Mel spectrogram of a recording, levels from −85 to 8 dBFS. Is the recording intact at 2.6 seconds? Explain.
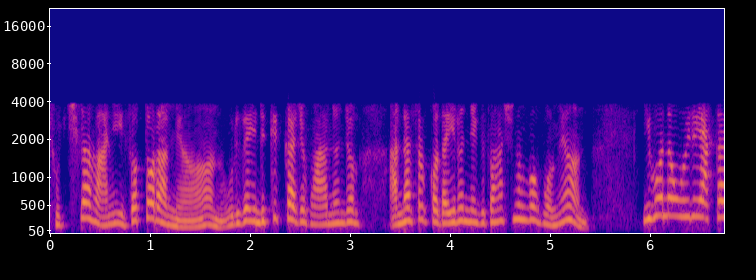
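No. At 2.6 s, as throughout, G.729 coding rebuilds the speech from a vocal-tract model with sparse pulses, leaving it rough and synthetic with nothing above 4 kHz. That buzzy model-built timbre, fitting 8 kbit/s, separates it from a plain low-pass filter.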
